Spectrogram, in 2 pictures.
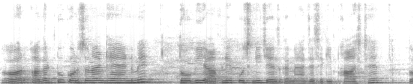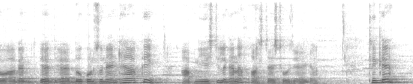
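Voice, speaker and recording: Guy teaching a spelling lesson, slightly high voice, patient, keeps checking in with students. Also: normal speed, slight background noise. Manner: patient, repeats checks like "okay" between examples. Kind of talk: explaining spelling rules to students.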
